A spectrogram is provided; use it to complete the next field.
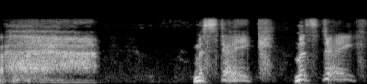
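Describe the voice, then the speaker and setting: This is a raspy, put-on character voice. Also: man, high pitch for a man. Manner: screaming in pain.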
